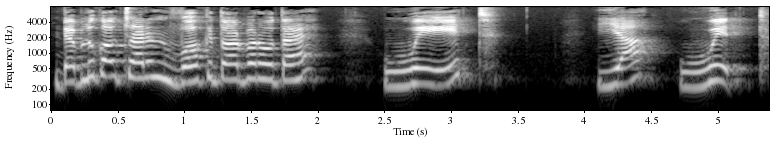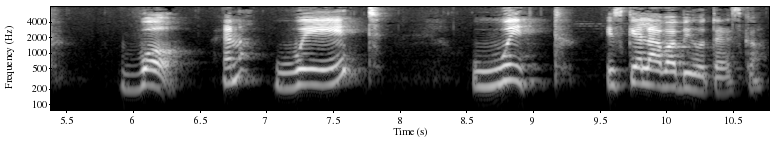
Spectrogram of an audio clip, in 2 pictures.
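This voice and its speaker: A woman teaches English phonics in an unhurried lesson. Her voice sits high. She draws out every example word slowly and keeps checking that the class is following. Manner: slow, drawn-out example words, frequent "ठीक है".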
